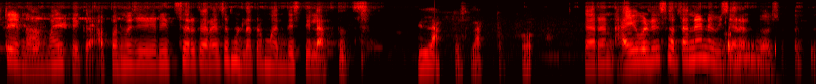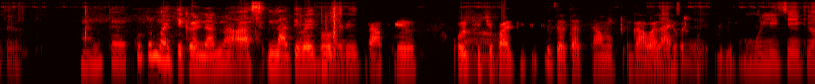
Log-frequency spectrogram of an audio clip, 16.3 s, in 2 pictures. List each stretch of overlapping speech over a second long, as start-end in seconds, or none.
none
